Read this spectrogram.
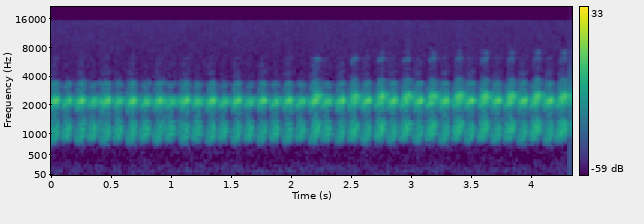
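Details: Forest-pond tree frogs calling by night in mid-April in north-east Italy; one nearby frog gives evenly spaced, grating pulsed croaks about twice a second over a softer background chorus.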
